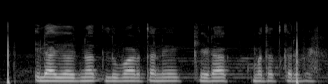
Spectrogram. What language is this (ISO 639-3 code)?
mag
